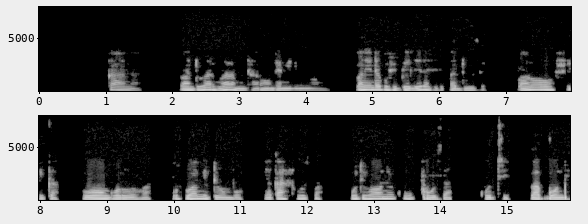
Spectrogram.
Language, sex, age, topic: Ndau, male, 36-49, health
